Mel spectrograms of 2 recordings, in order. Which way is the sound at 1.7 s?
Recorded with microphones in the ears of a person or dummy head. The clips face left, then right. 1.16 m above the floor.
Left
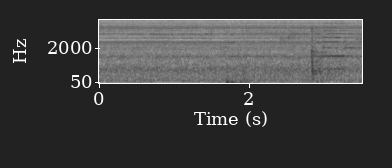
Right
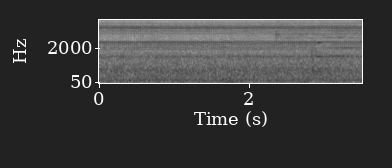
65° left (ahead or behind).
